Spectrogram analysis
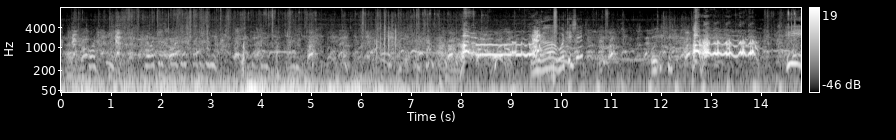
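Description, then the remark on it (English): A nervous adult dog whines and whimpers in high, wavering cries, with occasional short barks, fairly loud, especially toward the end, while a person speaks briefly in the background. “He was dumped as an adult, and then he's very nervous.”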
